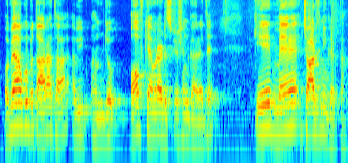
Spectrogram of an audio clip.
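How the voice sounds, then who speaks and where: A man hosting a conversational interview, asking long, animated rhetorical questions. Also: medium pitch. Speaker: talk show host.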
